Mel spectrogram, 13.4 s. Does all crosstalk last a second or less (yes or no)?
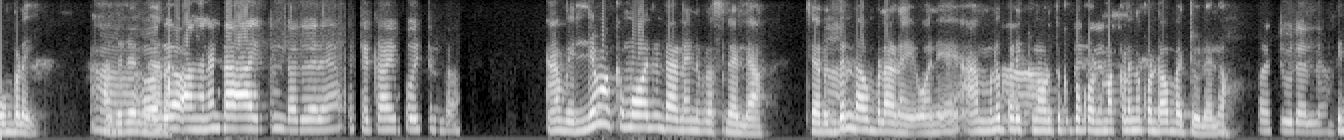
yes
